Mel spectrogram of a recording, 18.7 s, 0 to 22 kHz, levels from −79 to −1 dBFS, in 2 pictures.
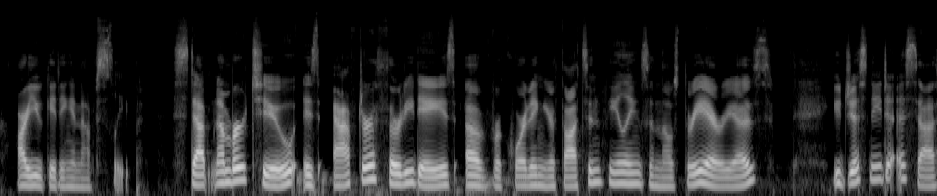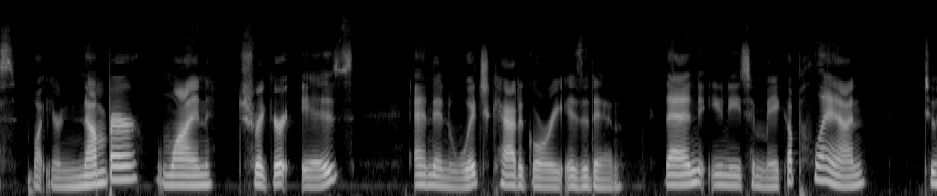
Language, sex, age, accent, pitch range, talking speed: English, female, 20-39, American, 150-180 Hz, 155 wpm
